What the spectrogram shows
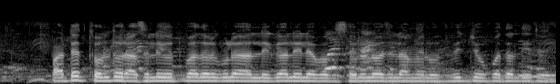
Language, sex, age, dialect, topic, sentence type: Bengali, male, 25-30, Jharkhandi, agriculture, statement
